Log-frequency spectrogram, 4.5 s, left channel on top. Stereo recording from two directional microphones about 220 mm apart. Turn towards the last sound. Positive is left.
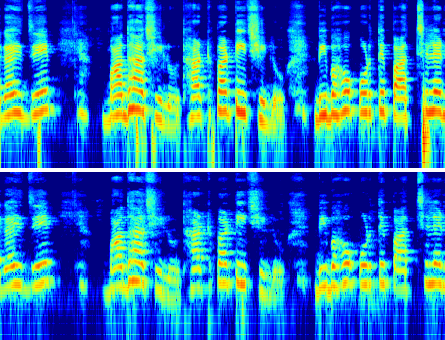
turn(degrees=35)  # may be behind; listen again after turning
